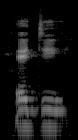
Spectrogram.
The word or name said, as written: eji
